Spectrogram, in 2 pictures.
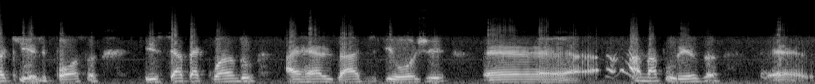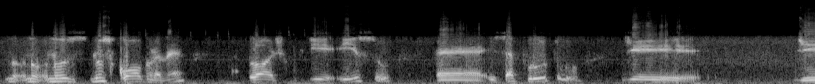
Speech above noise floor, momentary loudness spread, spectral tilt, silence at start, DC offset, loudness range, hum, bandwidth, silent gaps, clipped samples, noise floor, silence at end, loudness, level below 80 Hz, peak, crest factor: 22 dB; 9 LU; -6 dB/octave; 0 s; under 0.1%; 2 LU; none; 15 kHz; none; under 0.1%; -39 dBFS; 0 s; -18 LUFS; -42 dBFS; -6 dBFS; 12 dB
